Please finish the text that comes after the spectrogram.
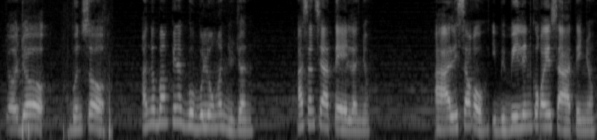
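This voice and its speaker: A woman's voice: medium pitch, normal speed, long pauses, natural voice. A woman acting a stern, old-fashioned Filipino mother who scolds her children in an amateur radio drama. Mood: firm. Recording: music bed behind dialogue.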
